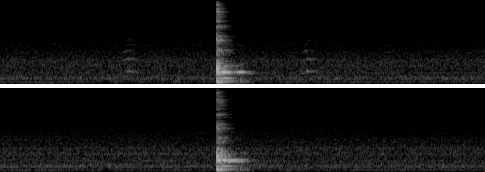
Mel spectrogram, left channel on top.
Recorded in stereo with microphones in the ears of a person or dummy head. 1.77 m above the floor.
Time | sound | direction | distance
2.2 | a clunk | 15° left (ahead or behind) | 0.9 m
